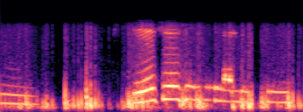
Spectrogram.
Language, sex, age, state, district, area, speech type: Telugu, female, 18-30, Andhra Pradesh, Vizianagaram, rural, conversation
